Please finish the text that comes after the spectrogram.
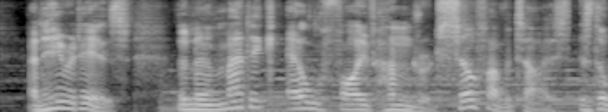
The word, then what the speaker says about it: Nomvdic: the only thing is their company nomadic is actually spelled like this nvic but it's pronounced nomadic which could lead to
